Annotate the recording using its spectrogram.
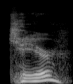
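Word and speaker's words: Caer: Care Daval. Okay. Like I care for like how uh she cares for you.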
